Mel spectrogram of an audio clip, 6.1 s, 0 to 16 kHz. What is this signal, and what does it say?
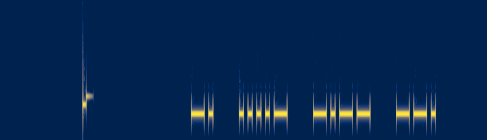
Morse code, heard as a keyed tone, about 22 wpm, spaced as for 16 wpm, 700 Hz. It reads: N4YG
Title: USA Call Signs - 4 Characters - 2x Character Spacing - 22wpm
